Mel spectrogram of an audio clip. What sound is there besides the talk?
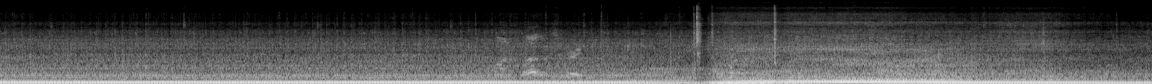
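tractor PTO driving rebuilt Kuhn GA 6000 rotary rake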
